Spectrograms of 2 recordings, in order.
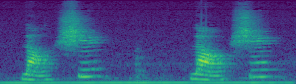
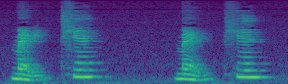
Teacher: So I just read third tone very short.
